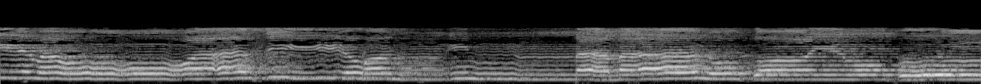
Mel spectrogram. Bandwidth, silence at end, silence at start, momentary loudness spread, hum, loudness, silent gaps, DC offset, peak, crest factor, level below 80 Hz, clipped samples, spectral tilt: 5.8 kHz; 0 s; 0 s; 12 LU; none; -18 LUFS; none; under 0.1%; -4 dBFS; 14 dB; -74 dBFS; under 0.1%; -6.5 dB/octave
